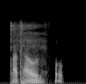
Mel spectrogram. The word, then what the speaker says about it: Ataulfo: Ataulfo, con acento en la U. – Ataulfo.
